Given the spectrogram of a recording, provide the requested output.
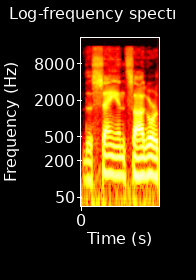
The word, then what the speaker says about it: Saiyan: to the s the saiyan saga or the saiyan saga is the correct way to say the science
